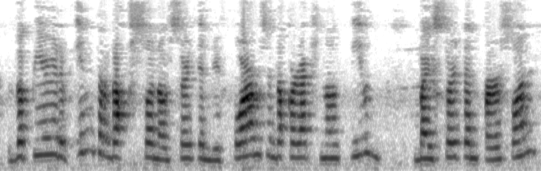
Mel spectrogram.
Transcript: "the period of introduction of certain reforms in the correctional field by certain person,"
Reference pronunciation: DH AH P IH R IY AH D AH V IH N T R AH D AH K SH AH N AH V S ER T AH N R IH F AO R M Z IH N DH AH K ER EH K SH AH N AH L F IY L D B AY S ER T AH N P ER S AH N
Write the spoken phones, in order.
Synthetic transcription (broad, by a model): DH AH P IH R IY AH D AH V IH N T R AH D AH K SH AH N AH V S ER T AH N R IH F AO R M S IH N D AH K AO EH K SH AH N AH L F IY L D B AY S ER T AH N P ER S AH N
